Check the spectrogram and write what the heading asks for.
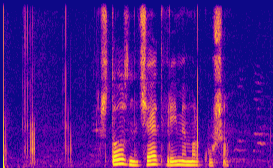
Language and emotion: Russian, neutral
